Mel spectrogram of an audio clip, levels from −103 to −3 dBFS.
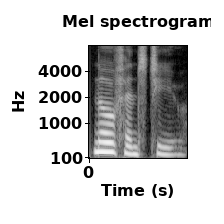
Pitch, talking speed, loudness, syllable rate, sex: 205 Hz, 245 wpm, -16 LUFS, 6.7 syllables/s, female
